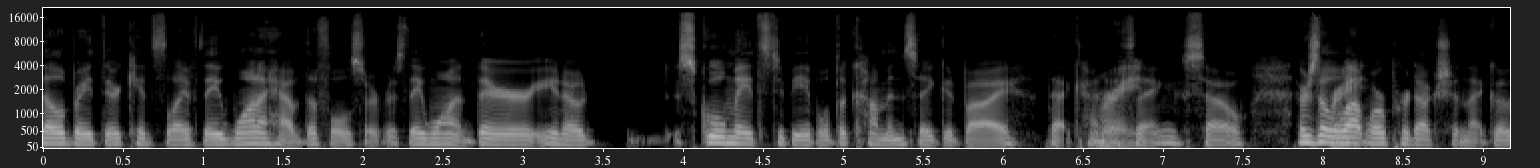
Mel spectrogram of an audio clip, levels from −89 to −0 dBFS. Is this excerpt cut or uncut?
uncut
